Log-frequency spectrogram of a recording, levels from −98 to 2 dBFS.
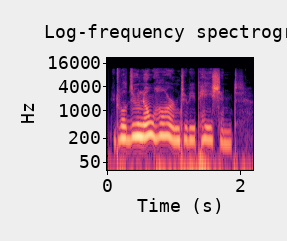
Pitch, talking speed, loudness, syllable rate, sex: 195 Hz, 220 wpm, -15 LUFS, 5.0 syllables/s, female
